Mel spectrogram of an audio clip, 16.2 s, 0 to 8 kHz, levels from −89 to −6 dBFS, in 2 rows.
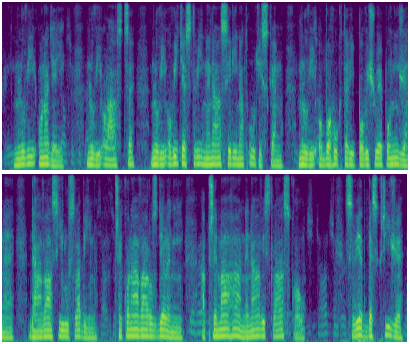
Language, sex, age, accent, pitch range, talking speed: Czech, male, 40-59, native, 100-115 Hz, 110 wpm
